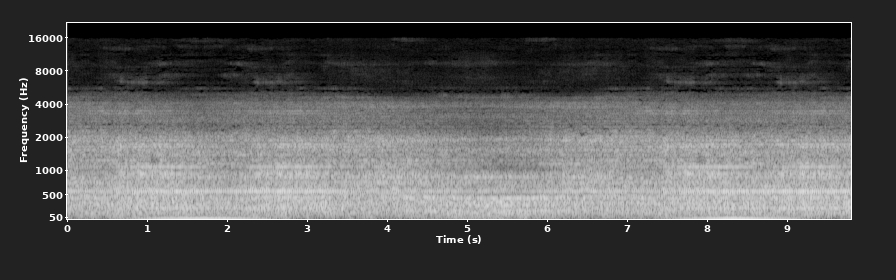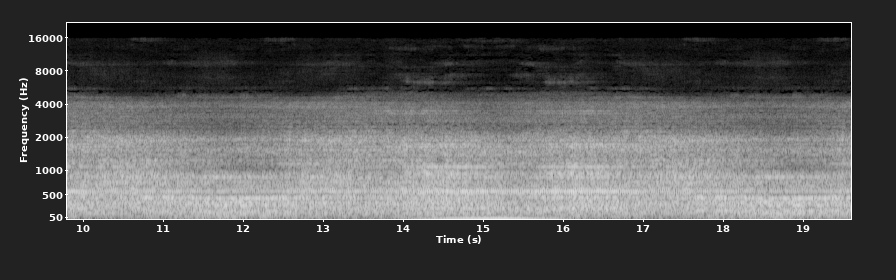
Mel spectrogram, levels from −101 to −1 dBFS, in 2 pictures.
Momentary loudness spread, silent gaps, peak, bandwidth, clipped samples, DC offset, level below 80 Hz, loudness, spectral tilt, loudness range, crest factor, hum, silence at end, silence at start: 3 LU; none; -4 dBFS; 6.8 kHz; under 0.1%; under 0.1%; -38 dBFS; -19 LUFS; -8.5 dB/octave; 2 LU; 14 dB; none; 0 s; 0 s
